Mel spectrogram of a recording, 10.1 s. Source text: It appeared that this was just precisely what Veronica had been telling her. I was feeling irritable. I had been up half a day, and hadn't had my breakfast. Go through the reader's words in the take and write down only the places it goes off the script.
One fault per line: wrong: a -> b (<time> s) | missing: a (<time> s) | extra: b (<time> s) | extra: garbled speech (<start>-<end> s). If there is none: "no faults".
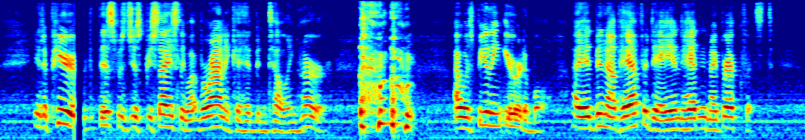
missing: had (8.8 s)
